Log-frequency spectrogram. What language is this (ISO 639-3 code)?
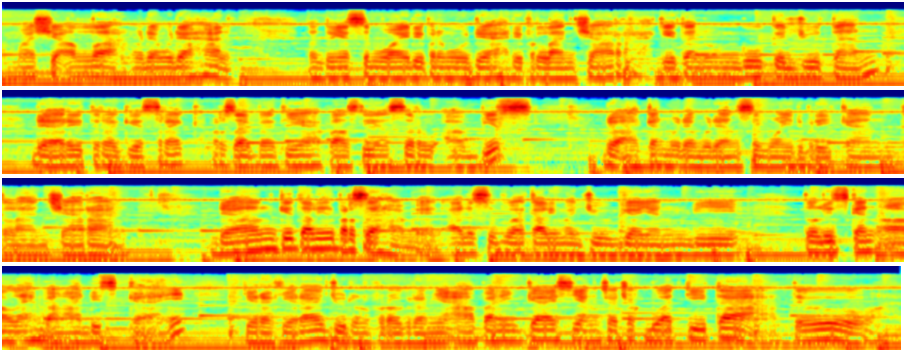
ind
